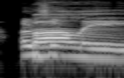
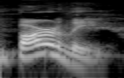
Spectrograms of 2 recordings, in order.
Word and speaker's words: Bali: It's that they're adding R's where there aren't any with these British people when they pronounce things. Bali, like, yeah. Well, they kept saying barley.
